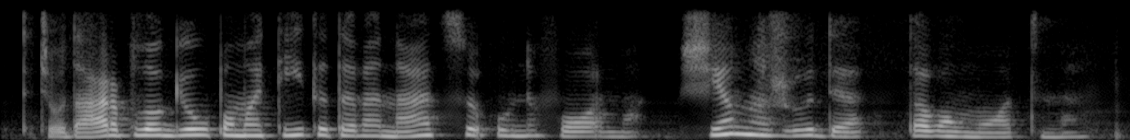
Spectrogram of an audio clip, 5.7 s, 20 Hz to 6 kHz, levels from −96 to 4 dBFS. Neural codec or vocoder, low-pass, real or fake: codec, 24 kHz, 1.2 kbps, DualCodec; 5.4 kHz; fake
